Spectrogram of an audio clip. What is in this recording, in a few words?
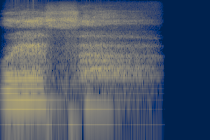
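vocal female, Dance Vocals, spoken words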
